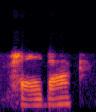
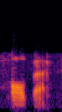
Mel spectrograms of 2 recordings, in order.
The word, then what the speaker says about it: Halbach: Halbach. Halbach.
